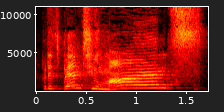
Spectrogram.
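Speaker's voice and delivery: high, slow whine of an impatient listener; mock whiny complaint. Mimicking a frustrated listener, high whiny protest. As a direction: pitch it way up and drag it like a complaint. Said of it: "You're like".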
